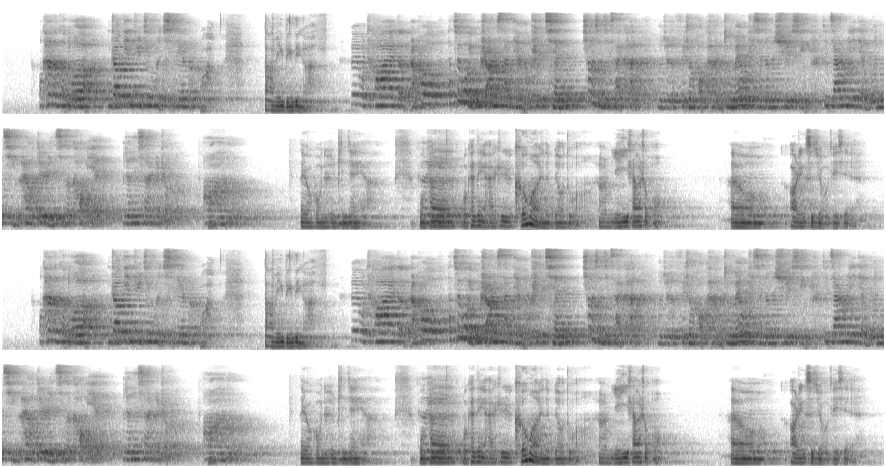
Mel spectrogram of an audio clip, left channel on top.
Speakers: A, on the left (about 25°); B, on the right (about 40°).
A: 我看的可多了。你知道《电锯惊魂》系列吗？
B: 哇，大名鼎鼎啊！
A: 对，我超爱的。然后它最后一部是二三年的，我是前上星期才看，我觉得非常好看，就没有之前那么血腥，就加入了一点温情，还有对人性的考验，我就很喜欢这种。嗯
B: 哇，那有空就去品鉴一下。
A: 嗯，可以。
B: 我看我看电影还是科幻类的比较多，像什么《银翼杀手》，还有
A: 嗯，
B: 《二零四九》这些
